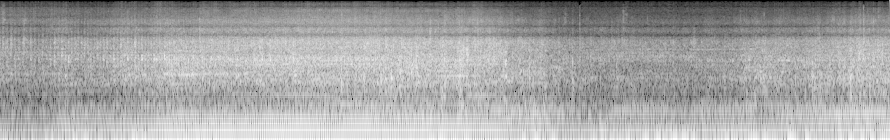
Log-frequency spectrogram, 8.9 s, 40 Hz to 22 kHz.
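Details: 2023 Kubota L4701 4WD tractor, 47 HP gear-drive diesel, only 98 hours: deep, steady diesel rumble holding an even beat, no knocks or misses; normal clean, healthy running.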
